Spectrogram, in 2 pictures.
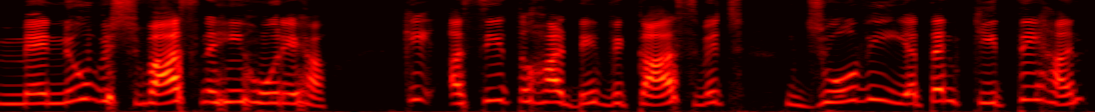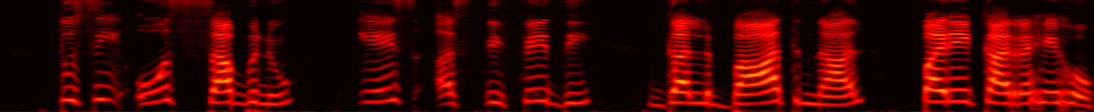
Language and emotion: Punjabi, angry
